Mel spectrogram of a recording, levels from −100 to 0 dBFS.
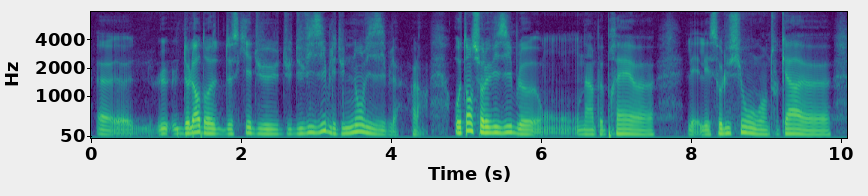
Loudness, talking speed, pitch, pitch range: -25 LUFS, 200 wpm, 110 Hz, 100-130 Hz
